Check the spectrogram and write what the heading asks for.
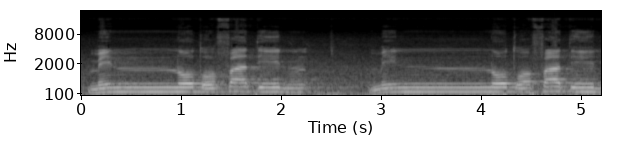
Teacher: نون ساکن کے بعد نون ہے یعنی یرملون کا حرف ہے تو یہاں ہم گنہ کے ساتھ پڑھیں گے، ادغام کا قانون ہے یہاں. · طا حروف قلقلہ میں ہے، یعنی اس کو ادا کرتے وقت اس کی مخرج کو تھوڑا ہلا کر پڑھیں گے اس حرف کو. اور فا کے اوپر پڑھی حرکت ہے، بغیر کھینچے پڑھیں گے، اور تا کے نیچے دو زیر کی تنوین ہے.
